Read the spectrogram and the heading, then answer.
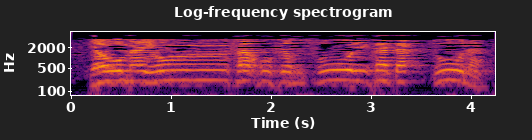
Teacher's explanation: لاحظ الهمزة ساكنة لا تحركها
